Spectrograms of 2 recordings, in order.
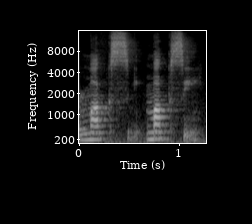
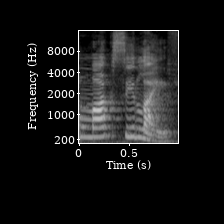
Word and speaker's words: Makselife: Makselife here, Moxie. Oh, you say Moxie, so you don't say Makselife. There you go. So Makselife.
